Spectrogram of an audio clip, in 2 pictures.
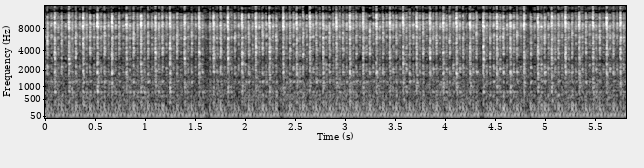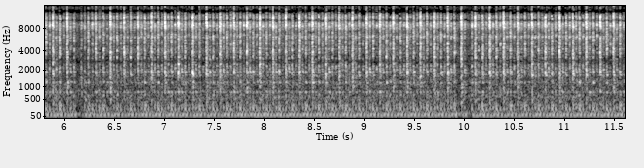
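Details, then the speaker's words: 1922 International truck that sat 30+ years, first run after revival, engine not yet warm: steady, even thumping idle with no misses or knocks; normal idle, though oil is spitting from the oil pan area. "well I got to say she runs pretty good uh see how warm she is she's not too warm just yet"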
